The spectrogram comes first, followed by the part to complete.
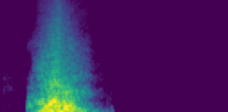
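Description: Whoosh transition sound effect: one short, loud swell that fades out within about a second.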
